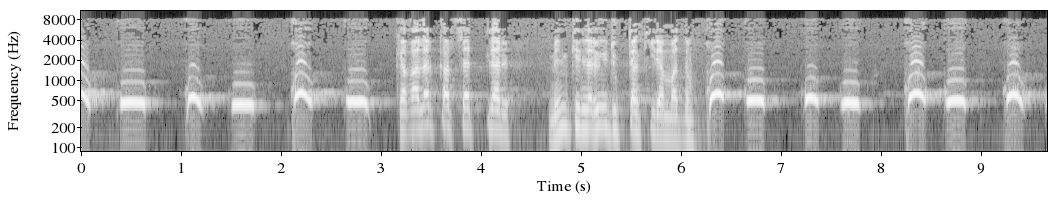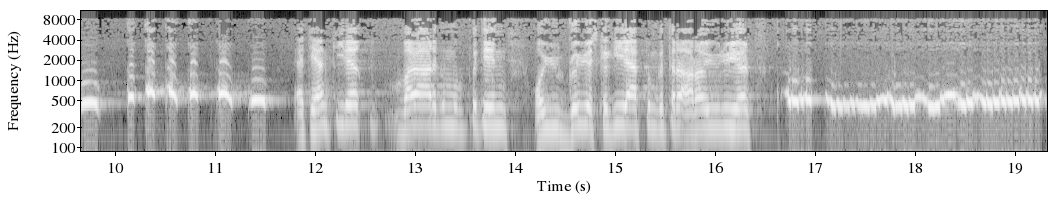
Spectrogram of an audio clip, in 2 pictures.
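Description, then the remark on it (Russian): A singer performs a Yakut hunter's song imitating bird calls, with short hooting and cooing bursts, quick warbling trills and sliding tones. The voice is loud and comes in rhythmic runs with brief pauses. “А вот еще образец якутского пения – песня охотника, подражание голосам птиц.”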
